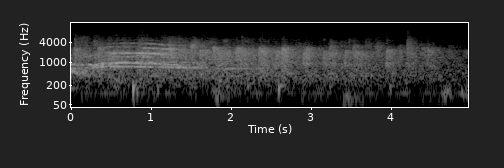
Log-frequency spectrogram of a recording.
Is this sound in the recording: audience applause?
yes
